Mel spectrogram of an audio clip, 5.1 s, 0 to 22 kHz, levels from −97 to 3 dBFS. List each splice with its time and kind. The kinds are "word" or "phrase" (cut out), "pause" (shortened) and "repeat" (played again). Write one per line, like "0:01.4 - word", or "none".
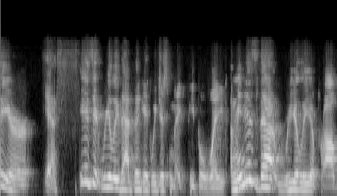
0:02.2 - phrase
